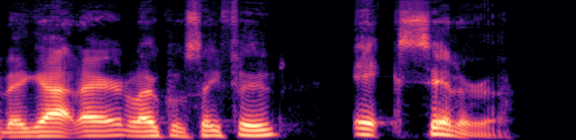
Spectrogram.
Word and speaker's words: et cetera: How do you say the full version of ETC period comma? – Et cetera, yes. Not et cetera.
